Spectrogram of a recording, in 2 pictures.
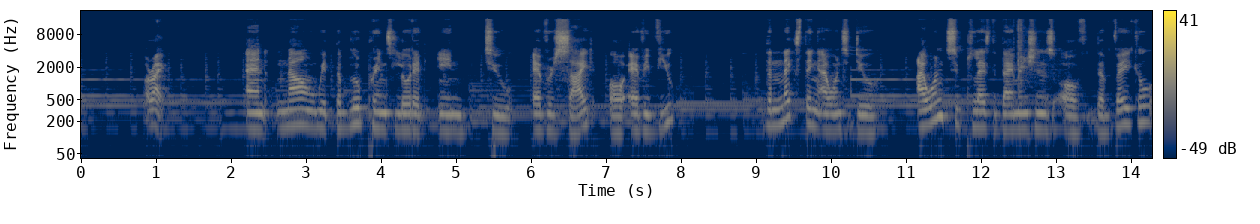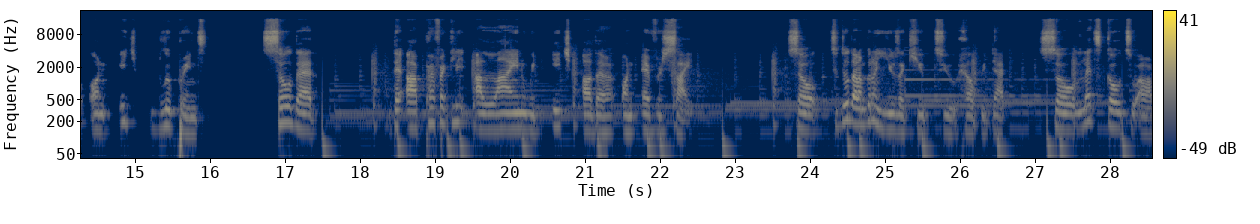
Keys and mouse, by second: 0.5 shift+drag, 1.1 shift+click, 3.5-4.0 shift+middle drag, 11.2 shift+middle click, 13.3-13.6 shift+drag, 26.9-27.2 shift+middle drag, 28.0 KP_1.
